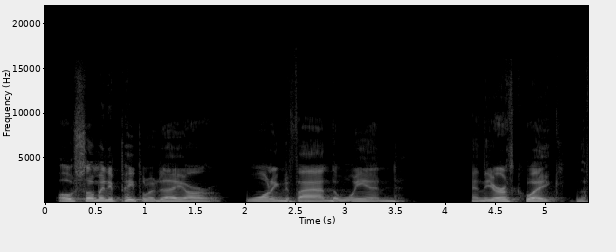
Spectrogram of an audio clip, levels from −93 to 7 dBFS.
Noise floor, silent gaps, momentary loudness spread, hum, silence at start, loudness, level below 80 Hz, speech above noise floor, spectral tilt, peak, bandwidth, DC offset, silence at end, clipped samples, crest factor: under -90 dBFS; none; 12 LU; none; 0.15 s; -42 LUFS; -78 dBFS; over 48 dB; -7 dB/octave; -24 dBFS; 14.5 kHz; under 0.1%; 0 s; under 0.1%; 18 dB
